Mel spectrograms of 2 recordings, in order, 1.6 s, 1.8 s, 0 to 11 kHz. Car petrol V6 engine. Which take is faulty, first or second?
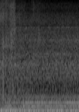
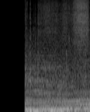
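first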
